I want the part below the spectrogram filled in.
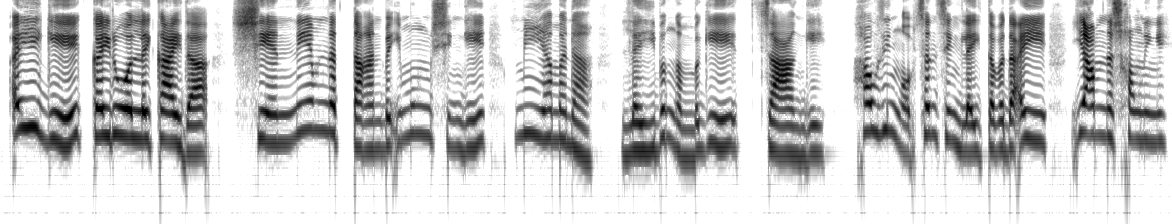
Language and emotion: Manipuri, angry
